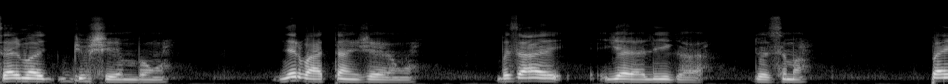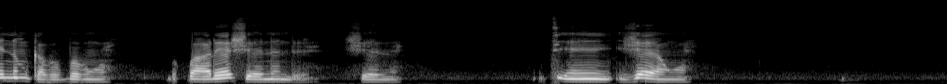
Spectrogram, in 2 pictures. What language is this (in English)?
Dagbani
